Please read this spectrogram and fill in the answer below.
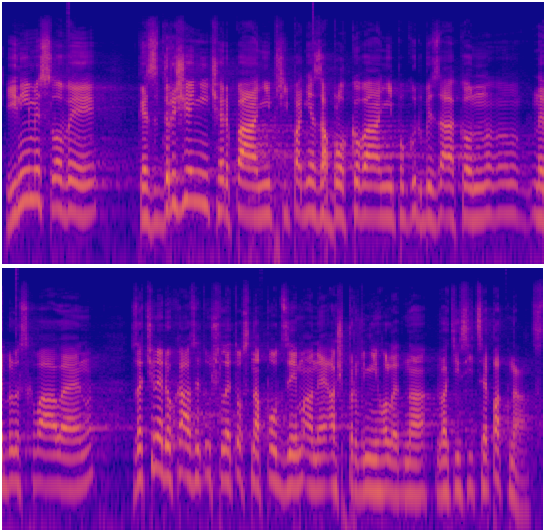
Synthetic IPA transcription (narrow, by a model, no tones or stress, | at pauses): jɪniːmɪslo̞vɪ | kɛzd̪r̩ʒɛɲiːt͡ʃɛɾpaːɲiːpr̝̥iːpadɲɛzablo̞ko̞vaːɲiːpo̞k̬ud̪bɪzaːko̞nːɛbɪlsxvaːlɛn | zat͡ʃnɛdo̞xaːzɛt̪ʔuʃlɛt̪o̞snapo̞dzɪmanɛːʔaʃpr̩vɲiːɦo̞lɛdnadvacɪsiːt͡sɛpat̪na̰ːt͡st̪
